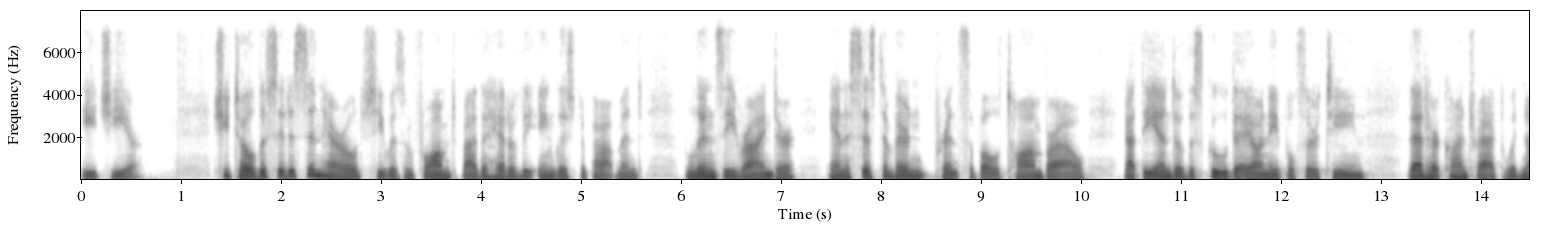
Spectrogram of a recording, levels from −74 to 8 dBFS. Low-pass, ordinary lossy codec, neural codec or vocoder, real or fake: 7.2 kHz; Opus, 24 kbps; codec, 24 kHz, 0.5 kbps, DualCodec; fake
